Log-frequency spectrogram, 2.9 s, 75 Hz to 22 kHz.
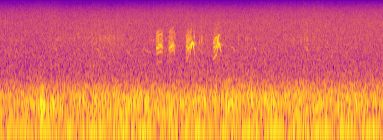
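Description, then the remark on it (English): Soft, faint calls of a single foraging bird about 3 meters away: a brief cluster of about four short, high chirping notes in quick succession over a steady low rumble, with no talking. “The same bird foraging, making these soft calls.”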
